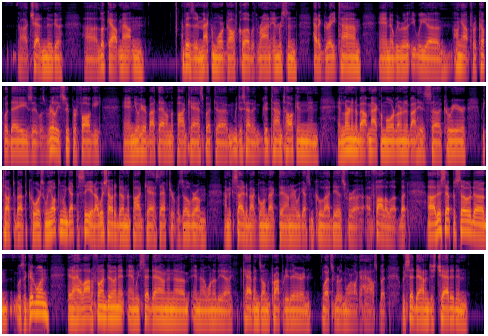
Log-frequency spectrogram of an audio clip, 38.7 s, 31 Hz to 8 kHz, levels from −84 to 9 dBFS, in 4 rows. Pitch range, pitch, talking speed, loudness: 85-95 Hz, 90 Hz, 240 wpm, -24 LUFS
